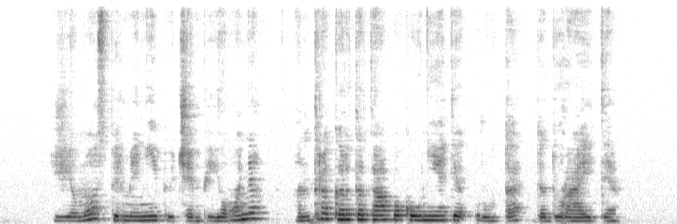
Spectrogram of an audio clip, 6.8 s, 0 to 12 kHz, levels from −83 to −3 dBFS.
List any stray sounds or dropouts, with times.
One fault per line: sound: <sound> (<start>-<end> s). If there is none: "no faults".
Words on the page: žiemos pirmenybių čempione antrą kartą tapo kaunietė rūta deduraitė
no faults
